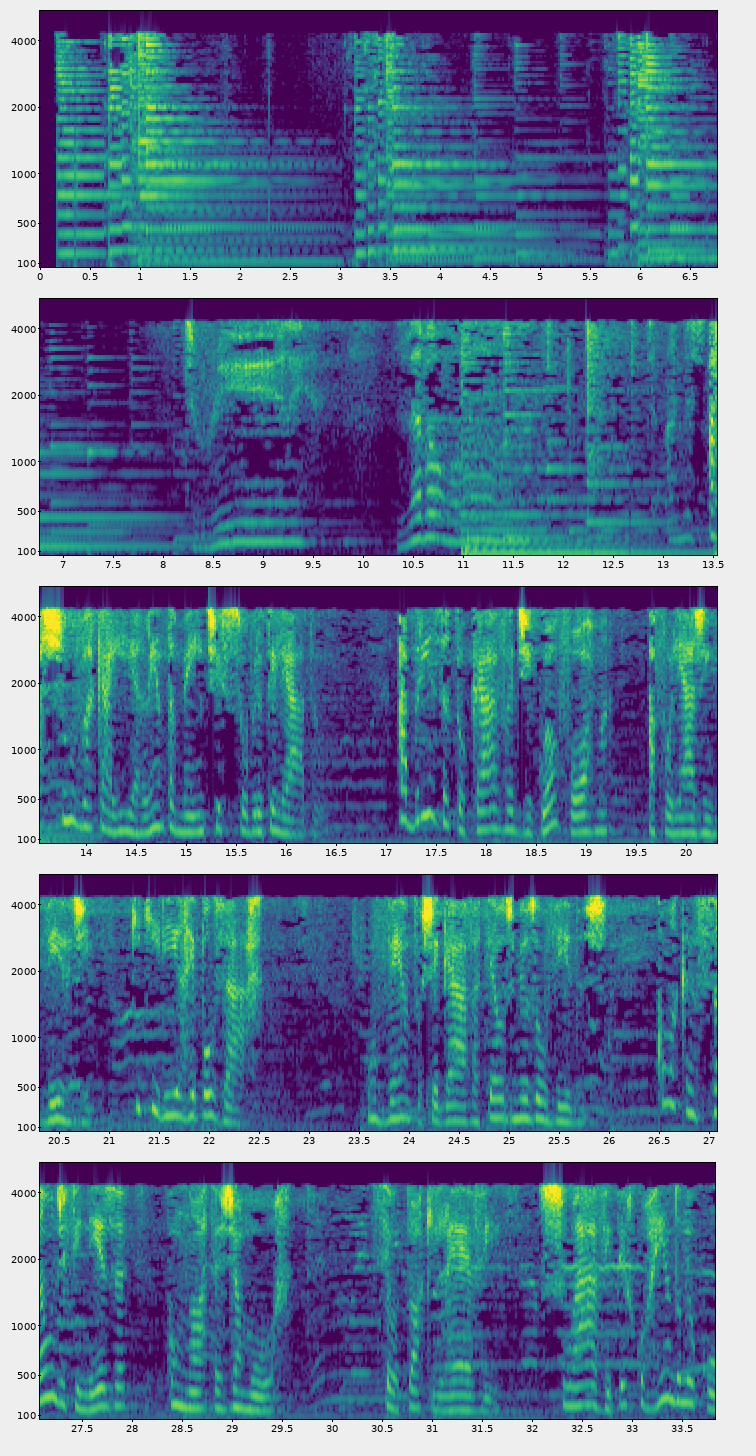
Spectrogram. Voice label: ROMANTICA, Telemensagens Românticas fem

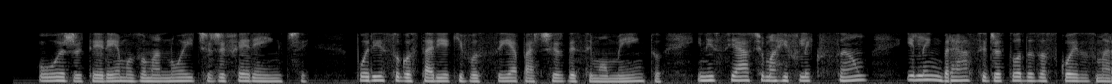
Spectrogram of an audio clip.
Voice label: Natal e Ano Novo Irmão Feminino; Telemensagens 2017

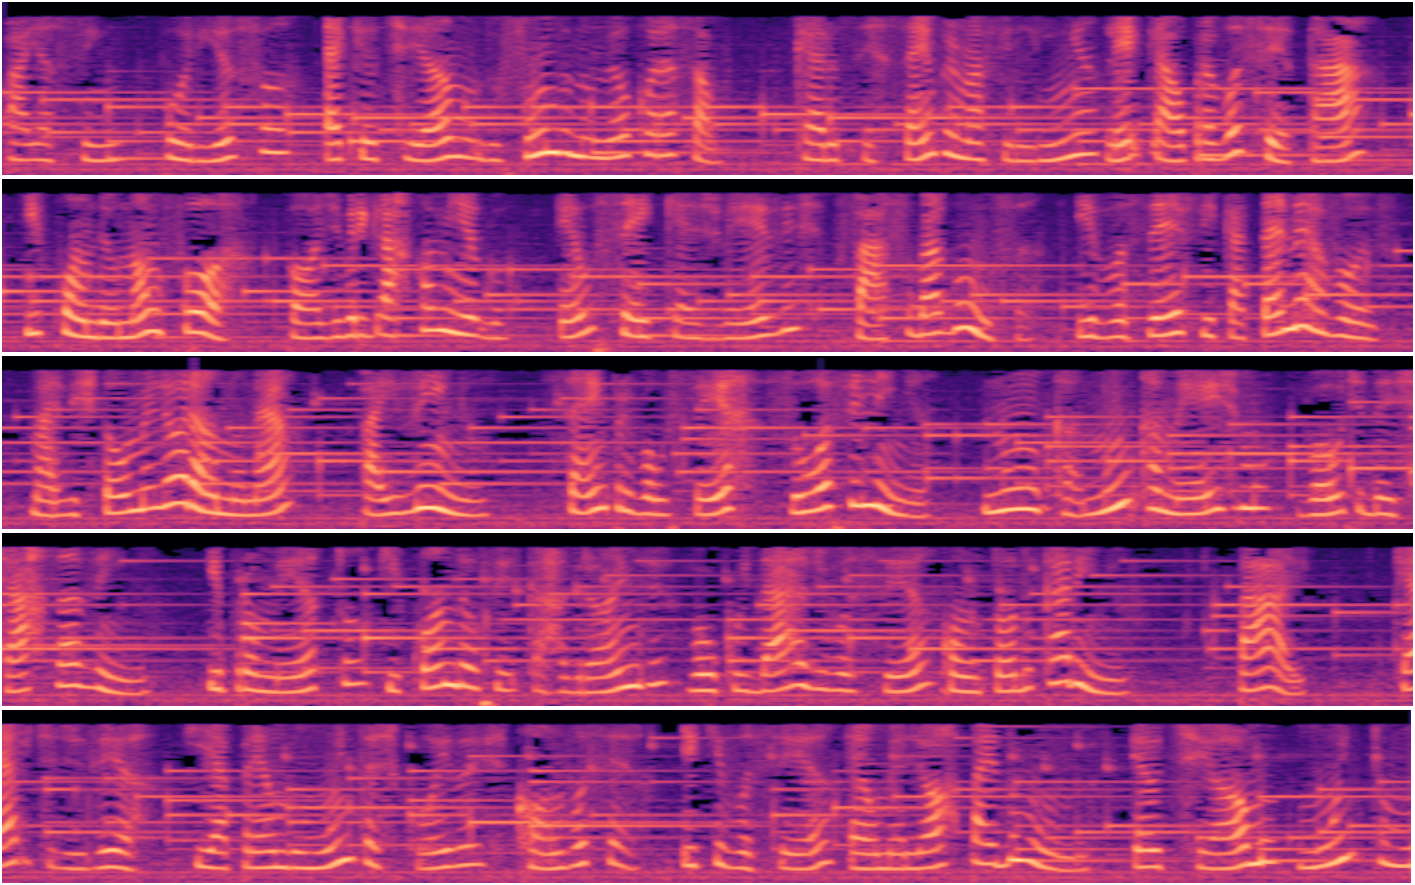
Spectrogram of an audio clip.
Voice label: Aniversário Pai Infantil Feminino; Telemensagens

